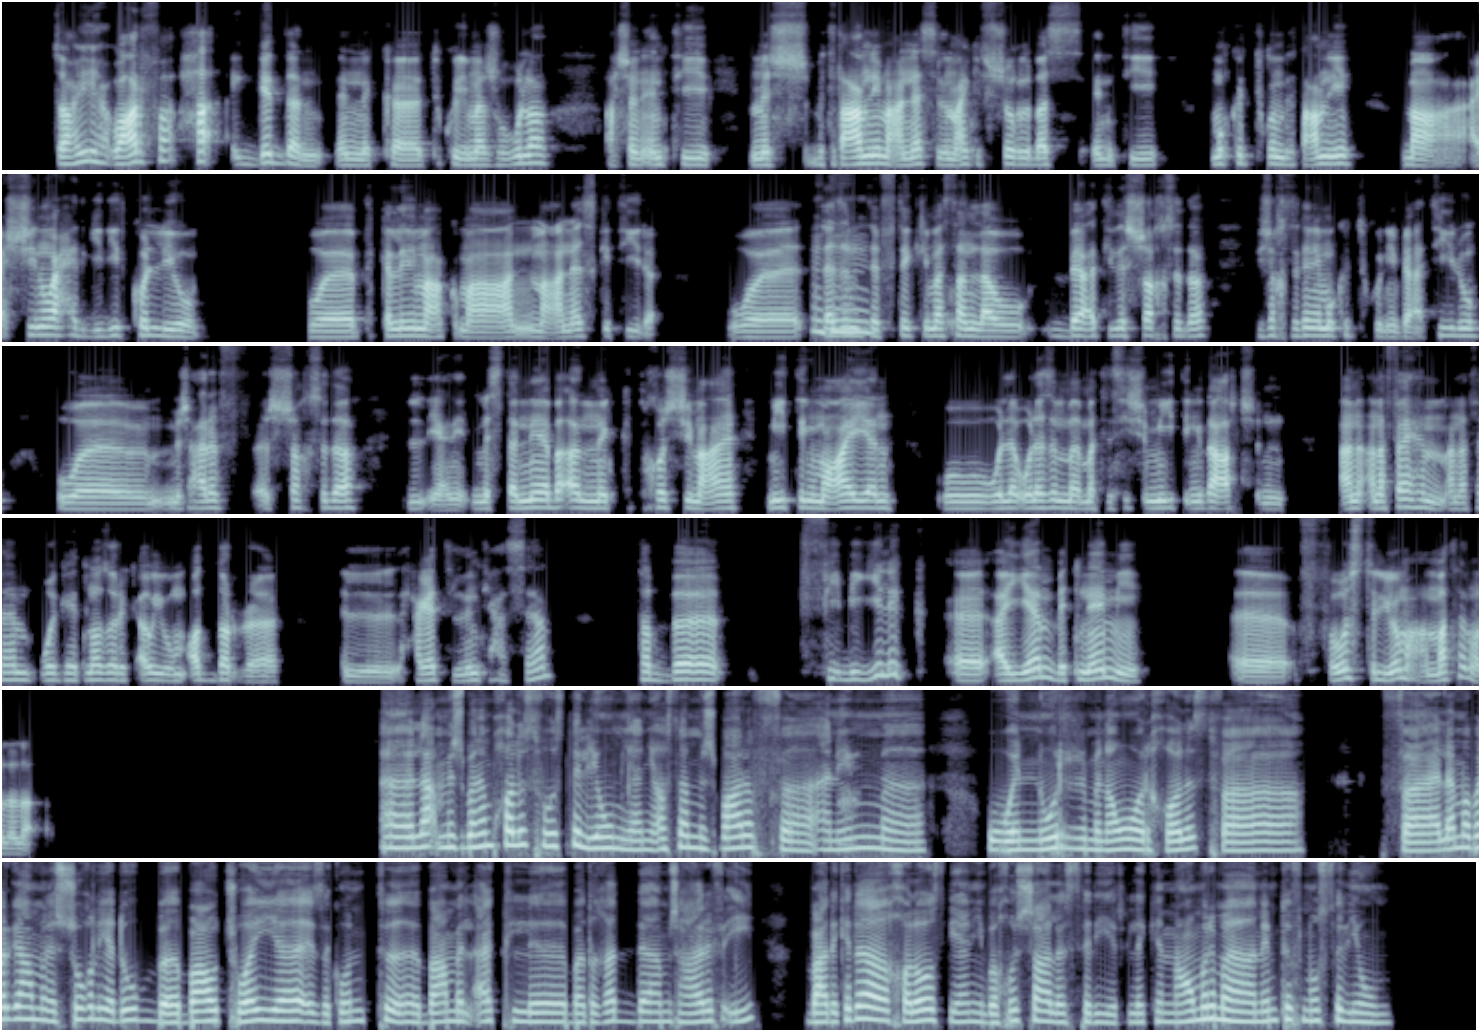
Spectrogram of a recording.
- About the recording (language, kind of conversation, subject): Arabic, advice, إزاي أقدر أبني روتين ليلي ثابت يخلّيني أنام أحسن؟
- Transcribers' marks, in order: in English: "meeting"; in English: "الmeeting"; other noise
